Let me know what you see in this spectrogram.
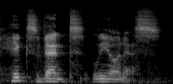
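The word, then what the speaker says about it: hic sunt leones: they would put in the Latin it's uh it's it's spelled uh h i c s v n t l e o n so it's like hicks vent leonus which means here be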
